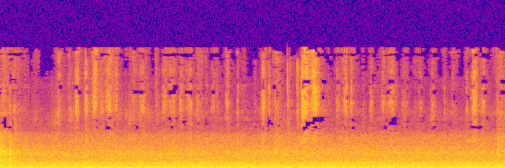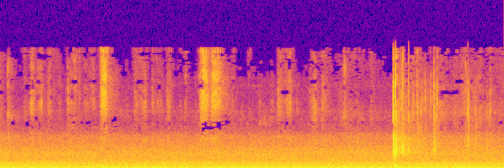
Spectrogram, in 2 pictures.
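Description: Felt-tip marker scratching on notepad paper as a line of words is written, over a steady hiss. A couple of light knocks near the end as the pens are handled.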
